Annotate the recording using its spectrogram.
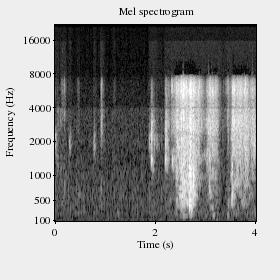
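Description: Crinkling handling noise as cotton yarn cakes are picked up and moved about, in two short noisy bursts in the second half after about two seconds of near quiet broken only by a few faint clicks.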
